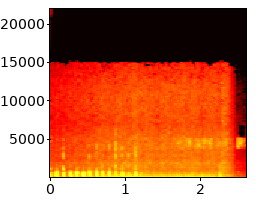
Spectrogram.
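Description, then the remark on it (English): A helicopter passes overhead, its rotor chopping in rapid rhythmic thumps that blend into a steady low drone before cutting off abruptly. “I think you had a helicopter over there.”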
